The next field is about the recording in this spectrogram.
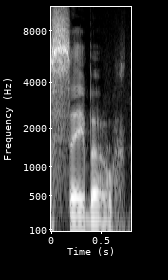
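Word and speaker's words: sabot: You pronounce it Sabo.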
